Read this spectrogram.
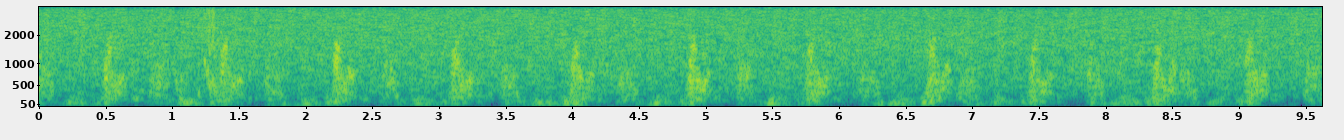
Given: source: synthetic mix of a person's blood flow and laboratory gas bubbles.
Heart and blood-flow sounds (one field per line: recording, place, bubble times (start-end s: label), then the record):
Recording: Doppler ultrasound of blood flow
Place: precordium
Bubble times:
1.01-1.14 s: bubbles
1.18-1.43 s: bubbles
From the record:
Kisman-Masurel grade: 112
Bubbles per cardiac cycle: 1 to 2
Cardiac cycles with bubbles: 1 to 10%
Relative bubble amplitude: moderate (0.250 to 0.450)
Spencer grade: 1 (occasional bubble signal discernible with the cardiac motion signal, with majority of cardiac periods free of bubbles)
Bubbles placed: anywhere in the cardiac cycle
